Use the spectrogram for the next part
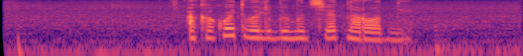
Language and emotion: Russian, neutral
